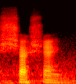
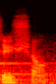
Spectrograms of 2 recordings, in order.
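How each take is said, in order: First: The name is said as Shashang. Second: The name is said as Sushong. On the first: The speaker calls it wrong. "I pronounced it Shashang" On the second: The speaker calls it right. "It's Sushong"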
